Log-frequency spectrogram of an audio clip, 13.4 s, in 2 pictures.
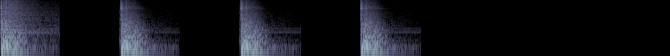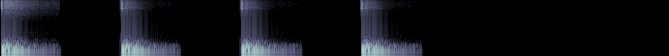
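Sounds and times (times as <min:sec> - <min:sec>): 
processed kick drum: 0:00.0 - 0:00.6, 0:06.7 - 0:07.2, 0:07.9 - 0:08.4, 0:09.1 - 0:09.6, 0:10.3 - 0:10.8.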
